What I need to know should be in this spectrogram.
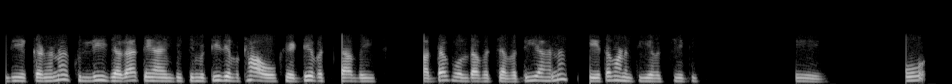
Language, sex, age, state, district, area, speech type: Punjabi, female, 45-60, Punjab, Ludhiana, urban, conversation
